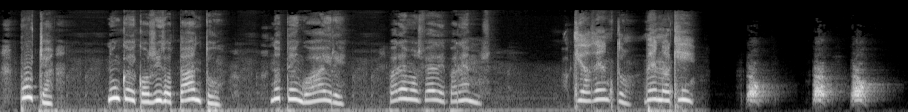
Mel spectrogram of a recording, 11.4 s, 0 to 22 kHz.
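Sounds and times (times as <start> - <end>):
speech: 0.5 - 2.8, 3.4 - 6.2, 7.1 - 9.6, 10.2 - 10.4
stray dog barking in a vacant lot: 9.3 - 11.2.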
